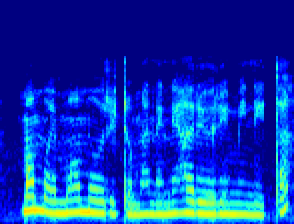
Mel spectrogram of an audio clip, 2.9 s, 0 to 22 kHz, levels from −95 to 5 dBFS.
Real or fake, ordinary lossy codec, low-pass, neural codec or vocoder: fake; none; none; codec, 16 kHz, 8 kbps, FreqCodec, larger model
